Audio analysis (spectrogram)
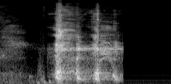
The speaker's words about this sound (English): Excuse me, Facebook. I know it is. It's probably blowing you all up there with me coughing so closely to it.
